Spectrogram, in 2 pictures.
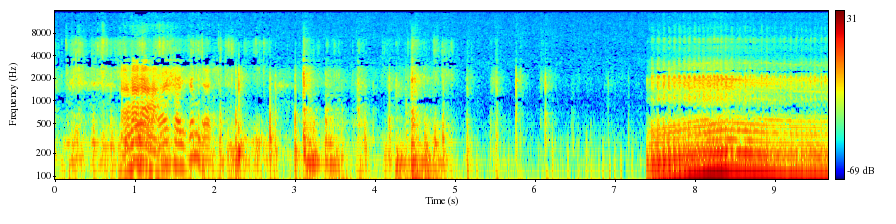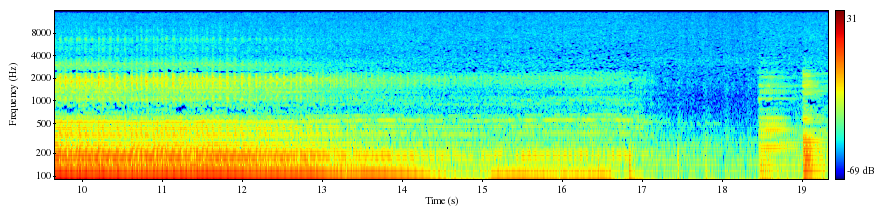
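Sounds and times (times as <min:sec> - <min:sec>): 
speech: 0:00.4 - 0:02.4
motorcycle riding away: 0:07.4 - 0:17.1.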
